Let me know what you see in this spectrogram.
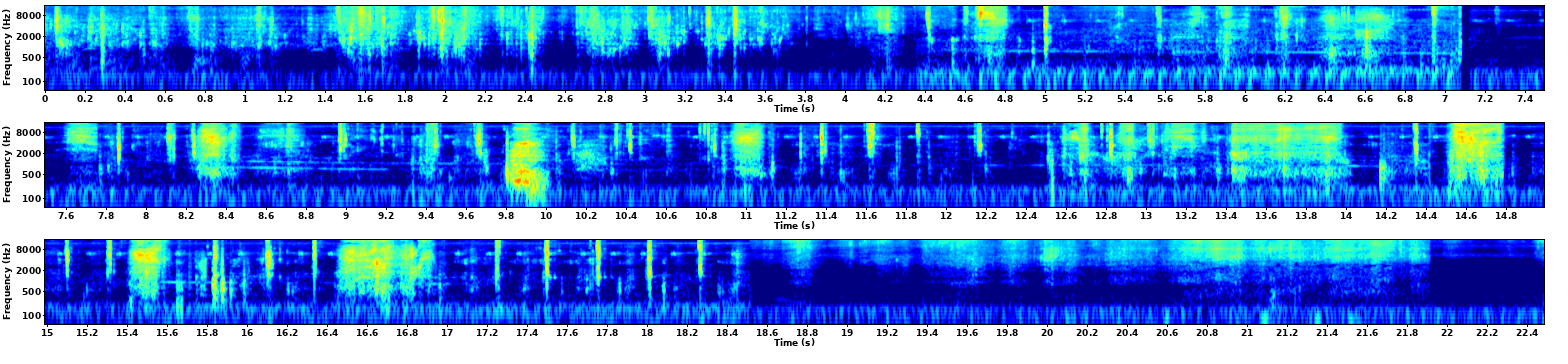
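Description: Crunching and chewing close to the microphone as a piece of cooked eel is bitten and eaten, in a dense run of sharp crunches.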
